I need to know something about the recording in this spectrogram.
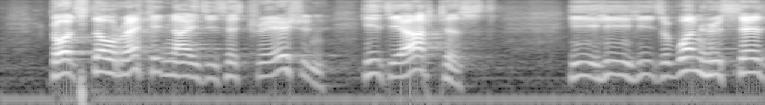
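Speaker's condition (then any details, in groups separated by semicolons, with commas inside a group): Cleft palate and cleft lip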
